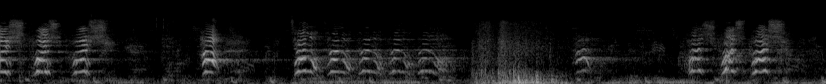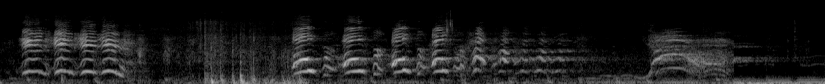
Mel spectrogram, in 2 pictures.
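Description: A woman calls out to a dog in a high, animated voice.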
